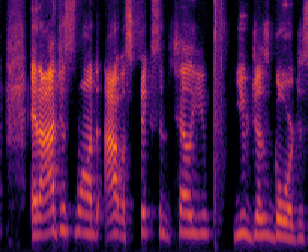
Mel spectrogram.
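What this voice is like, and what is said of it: Put-on Southern accent. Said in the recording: “I love the accent... Now I'm just good at Southern accents.”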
